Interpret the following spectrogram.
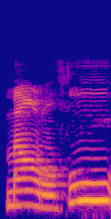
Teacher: ro sukun didahului oleh fathah sehingga dibaca tebal, marfu, funya panjangnya dua harakat, marfuah.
